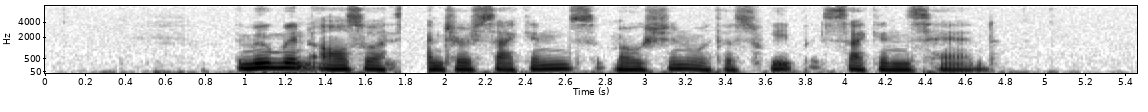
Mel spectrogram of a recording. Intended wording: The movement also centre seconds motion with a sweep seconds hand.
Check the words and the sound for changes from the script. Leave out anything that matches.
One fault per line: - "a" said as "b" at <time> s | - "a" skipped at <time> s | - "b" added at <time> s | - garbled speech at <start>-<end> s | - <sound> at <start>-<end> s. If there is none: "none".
- dropout at 1.8-1.9 s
